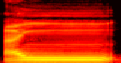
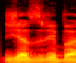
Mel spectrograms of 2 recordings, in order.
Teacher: یہاں پر نون غنہ کی آواز آ رہی ہے، نون کی آواز غنہ میں بدل جائے گی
